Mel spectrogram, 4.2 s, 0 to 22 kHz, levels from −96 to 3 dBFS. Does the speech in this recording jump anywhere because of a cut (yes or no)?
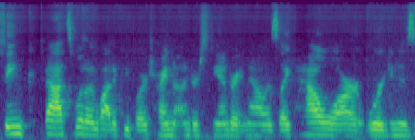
no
